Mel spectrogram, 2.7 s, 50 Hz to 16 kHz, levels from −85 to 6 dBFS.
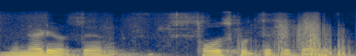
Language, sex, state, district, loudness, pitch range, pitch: Tamil, male, Tamil Nadu, Nilgiris, -16 LUFS, 110-130 Hz, 115 Hz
